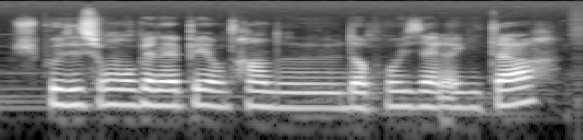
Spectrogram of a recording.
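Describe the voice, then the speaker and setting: A young woman chats in a relaxed, unhurried way, her voice low-pitched and mellow. She pauses often and fills gaps while she searches for words. Faint music sits under the conversation. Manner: relaxed, hesitant, many fillers. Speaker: singer-songwriter guest. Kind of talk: casual interview chat.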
